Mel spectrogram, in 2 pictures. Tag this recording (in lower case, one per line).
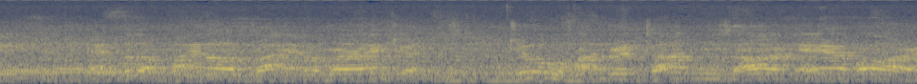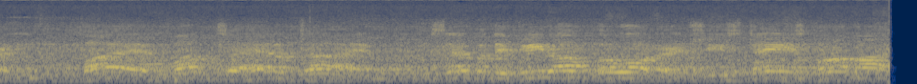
speech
